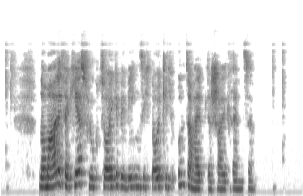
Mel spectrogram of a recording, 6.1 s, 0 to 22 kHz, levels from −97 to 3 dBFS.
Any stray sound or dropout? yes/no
no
